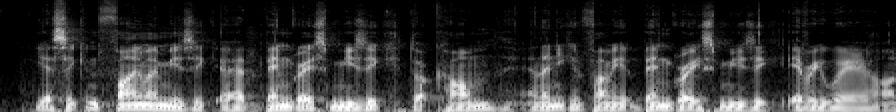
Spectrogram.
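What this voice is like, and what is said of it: Australian accent. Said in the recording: “He has long brown hair, an Australian accent”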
